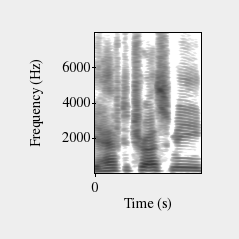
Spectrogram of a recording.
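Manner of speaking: put-on childish whining voice. Commentator mimicking a woman in a clip, imitating her acting childish. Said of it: "acting like a fucking child".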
